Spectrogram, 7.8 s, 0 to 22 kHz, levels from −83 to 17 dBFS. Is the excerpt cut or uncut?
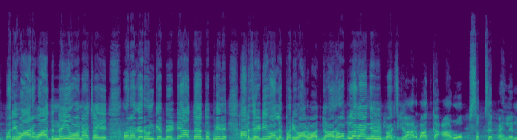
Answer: uncut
